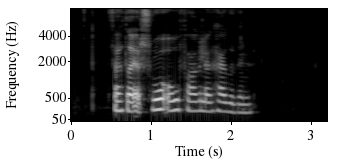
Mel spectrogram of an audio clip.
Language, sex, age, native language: Icelandic, female, 30-39, Icelandic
